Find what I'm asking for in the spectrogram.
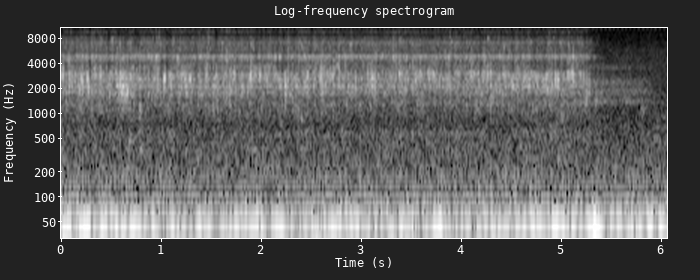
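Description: An aerator pump bubbles water inside a tank in a workshop, producing a steady close hiss and fizz of bubbling that runs continuously and eases slightly near the end.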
